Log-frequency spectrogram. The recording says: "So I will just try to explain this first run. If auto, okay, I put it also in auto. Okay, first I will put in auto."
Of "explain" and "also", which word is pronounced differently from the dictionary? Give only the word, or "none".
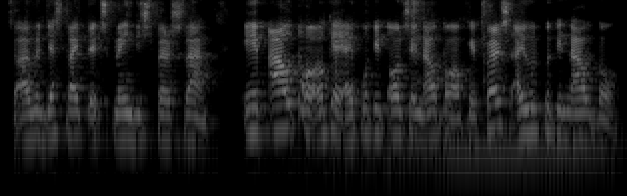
none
